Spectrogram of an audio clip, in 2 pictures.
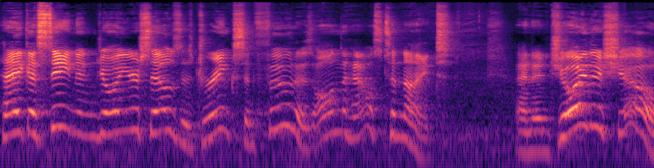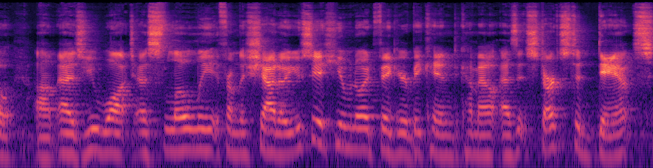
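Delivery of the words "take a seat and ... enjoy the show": loud resonant voice. Voicing a voice that welcomes newcomers to a show: booming voice. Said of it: "a voice start to boom".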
